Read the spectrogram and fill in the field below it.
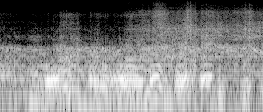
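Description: Tyres crunch over a dirt trail.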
